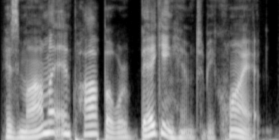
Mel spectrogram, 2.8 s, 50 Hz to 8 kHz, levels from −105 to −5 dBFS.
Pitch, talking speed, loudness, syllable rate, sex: 135 Hz, 215 wpm, -18 LUFS, 5.5 syllables/s, male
